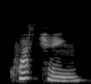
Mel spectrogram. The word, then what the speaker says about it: question: chain question question question why because before ti-1 there is a magical letter s so if if there's a s in front of tion then the ti-1 will be pronounced as chin question expression this one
